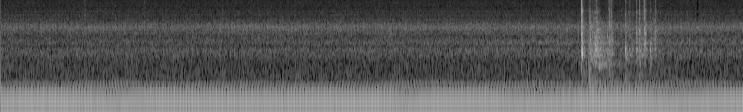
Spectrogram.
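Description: Motorcycle engine idling with a steady low drone. A short cluster of sharp cracks comes about seven seconds in.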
